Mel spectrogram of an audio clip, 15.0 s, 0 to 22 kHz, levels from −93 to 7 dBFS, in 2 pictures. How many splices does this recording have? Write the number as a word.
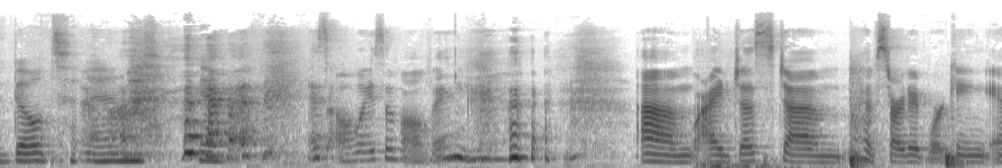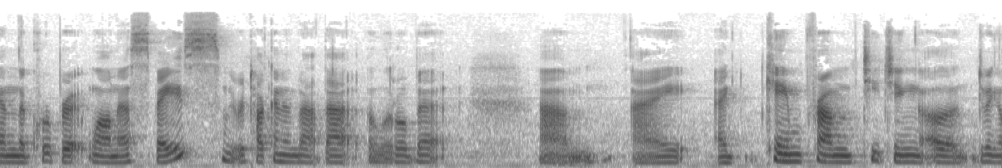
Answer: one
